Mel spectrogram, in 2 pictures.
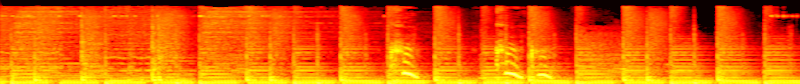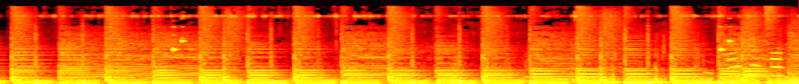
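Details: Upbeat music with steady percussion and bell-like chimes fills the recording, with brief snatches of voice and no animal sound.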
